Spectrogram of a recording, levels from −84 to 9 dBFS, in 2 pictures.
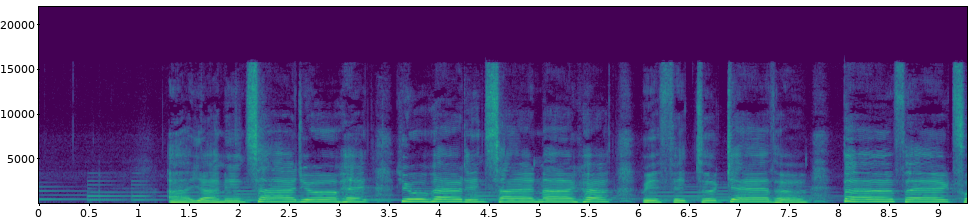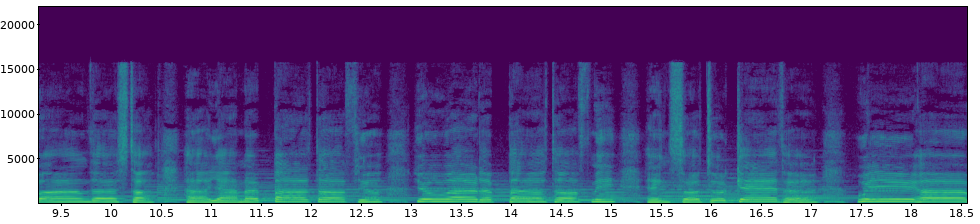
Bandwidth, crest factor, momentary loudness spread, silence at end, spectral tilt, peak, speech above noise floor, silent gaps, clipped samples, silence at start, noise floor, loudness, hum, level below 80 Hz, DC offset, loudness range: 16 kHz; 16 dB; 7 LU; 0 s; -6 dB/octave; -2 dBFS; 23 dB; none; under 0.1%; 0 s; -41 dBFS; -18 LUFS; none; -70 dBFS; under 0.1%; 1 LU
